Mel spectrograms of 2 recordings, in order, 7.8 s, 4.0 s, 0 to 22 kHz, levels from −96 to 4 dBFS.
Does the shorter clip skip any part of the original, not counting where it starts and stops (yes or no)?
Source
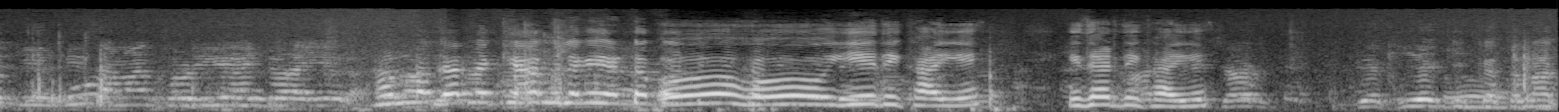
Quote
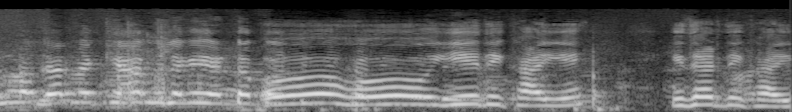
no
